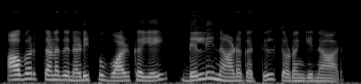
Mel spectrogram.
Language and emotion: Tamil, neutral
